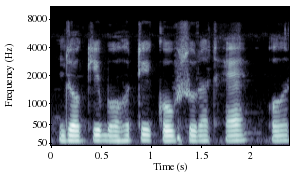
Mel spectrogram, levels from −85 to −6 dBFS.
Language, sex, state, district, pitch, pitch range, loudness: Hindi, male, Rajasthan, Jaipur, 120 Hz, 115-125 Hz, -20 LUFS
